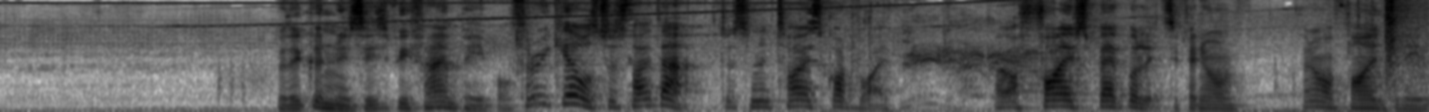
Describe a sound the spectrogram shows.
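An electric charging hum rises in pitch.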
